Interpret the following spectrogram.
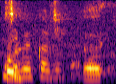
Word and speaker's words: قل: یعنی اگر آپ نے ایک لفظ صحیح, جیسے ایک قل قرآن کا لفظ ہے, قل موٹی قاف جس کو ہم کہتے ہیں اردو میں, 2 نقطے والی, اس سے ادا کرتے اس کو ذرا موٹا کر کے پڑھتے ہیں.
